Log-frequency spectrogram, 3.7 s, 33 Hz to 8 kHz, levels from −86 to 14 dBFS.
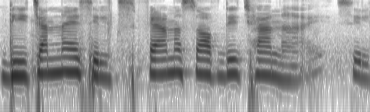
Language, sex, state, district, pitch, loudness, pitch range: Telugu, female, Andhra Pradesh, Manyam, 210 Hz, -15 LUFS, 195-225 Hz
